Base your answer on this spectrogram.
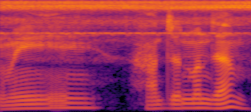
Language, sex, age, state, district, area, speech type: Assamese, male, 45-60, Assam, Tinsukia, rural, spontaneous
